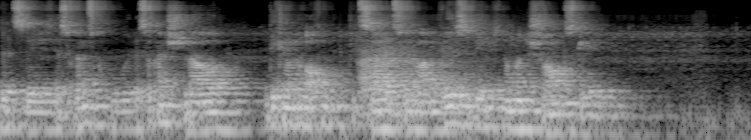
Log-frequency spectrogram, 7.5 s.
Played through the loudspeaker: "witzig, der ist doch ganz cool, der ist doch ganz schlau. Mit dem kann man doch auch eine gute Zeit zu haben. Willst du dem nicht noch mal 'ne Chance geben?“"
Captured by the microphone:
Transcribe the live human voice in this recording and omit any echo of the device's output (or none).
Ähm, und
